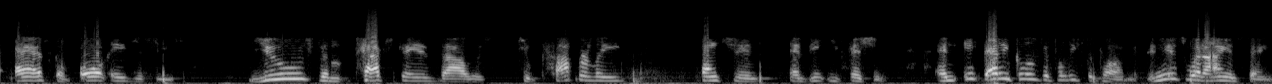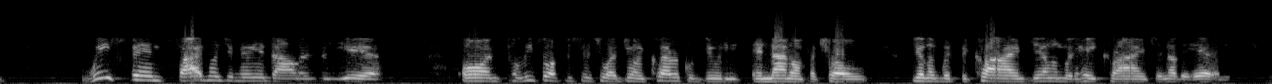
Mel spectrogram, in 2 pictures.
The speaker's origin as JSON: {"language": "English", "town": "Brooklyn", "region": "New York", "country": "United States", "tie": "born there", "said": "Yes, I was born in Brownsville, Brooklyn, and really my journey is the journey that everyday New Yorkers are experiencing."}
